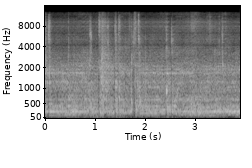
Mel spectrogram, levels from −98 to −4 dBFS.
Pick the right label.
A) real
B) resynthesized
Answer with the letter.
B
